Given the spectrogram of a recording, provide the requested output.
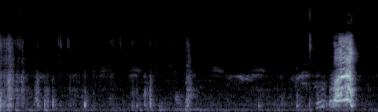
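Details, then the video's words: Goat on a farm in Pakistan, one of two goats fighting over eating corn; after soft shuffling and chewing noises comes a single loud, harsh, human-like scream lasting under a second at the end. "Strangely Screaming Goat | Goat Sound"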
